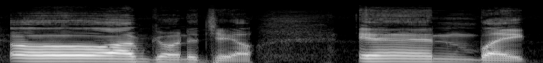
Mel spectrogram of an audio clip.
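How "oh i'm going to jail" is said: mock doom. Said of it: "And I was like".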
